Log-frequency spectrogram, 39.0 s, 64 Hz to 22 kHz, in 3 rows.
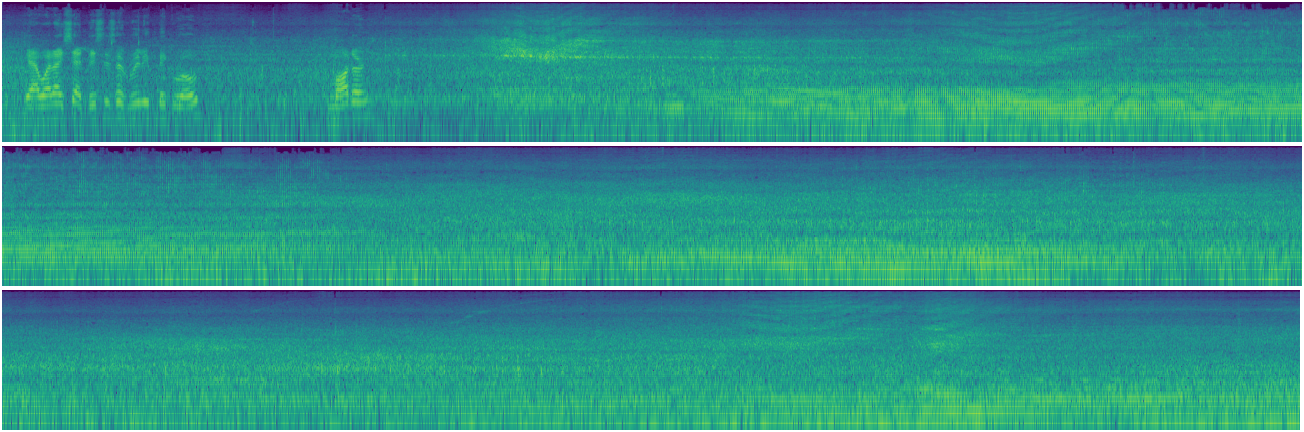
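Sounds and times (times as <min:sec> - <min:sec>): heavy vehicle engines passing: 0:00.0 - 0:38.9
rumble of tyres and engines: 0:00.0 - 0:38.9.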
